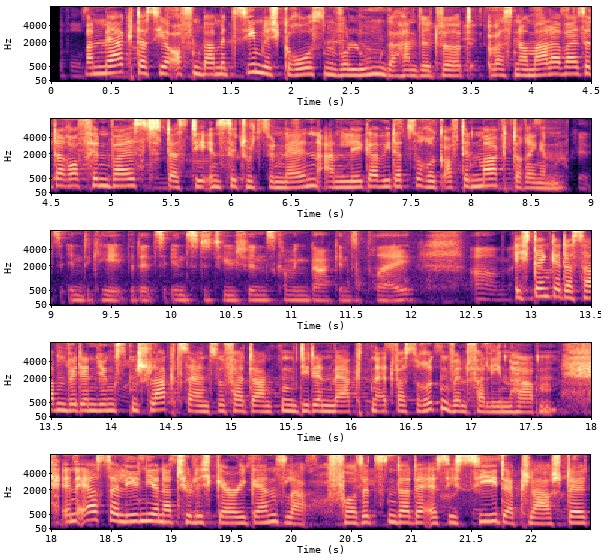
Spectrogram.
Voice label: voice over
